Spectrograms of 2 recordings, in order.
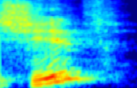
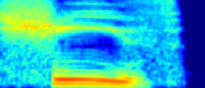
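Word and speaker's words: Sheev: Is it Shiv? It's Sheave.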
